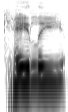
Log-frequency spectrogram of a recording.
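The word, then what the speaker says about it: Kayleigh: This is Kylie McEnany. Kaylee McEnany. I'm sorry.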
